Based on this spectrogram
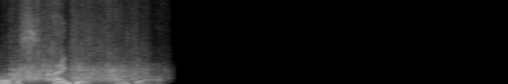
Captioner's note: audience clapping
